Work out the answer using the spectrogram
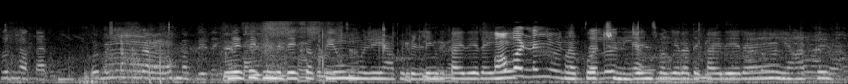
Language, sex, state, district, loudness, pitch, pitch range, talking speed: Hindi, female, Madhya Pradesh, Bhopal, -16 LUFS, 270 Hz, 260-290 Hz, 170 wpm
